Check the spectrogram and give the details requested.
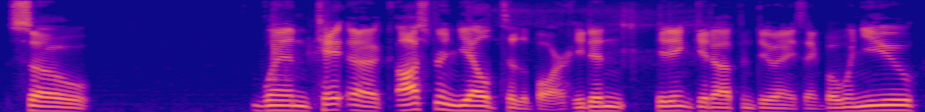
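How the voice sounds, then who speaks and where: A man's voice: mid-range voice, unhurried, clean tone. A young man narrating a tabletop game as game master, rambling and hesitant with fillers.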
